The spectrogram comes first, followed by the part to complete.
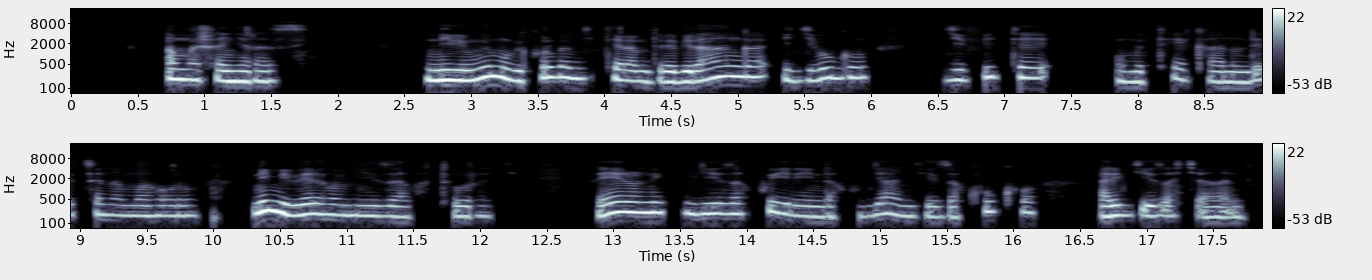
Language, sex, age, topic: Kinyarwanda, male, 25-35, government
